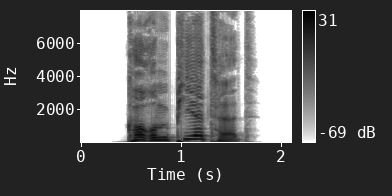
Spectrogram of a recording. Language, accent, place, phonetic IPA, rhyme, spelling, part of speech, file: German, Germany, Berlin, [kɔʁʊmˈpiːɐ̯tət], -iːɐ̯tət, korrumpiertet, verb, De-korrumpiertet.ogg
- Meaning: inflection of korrumpieren: 1. second-person plural preterite 2. second-person plural subjunctive II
